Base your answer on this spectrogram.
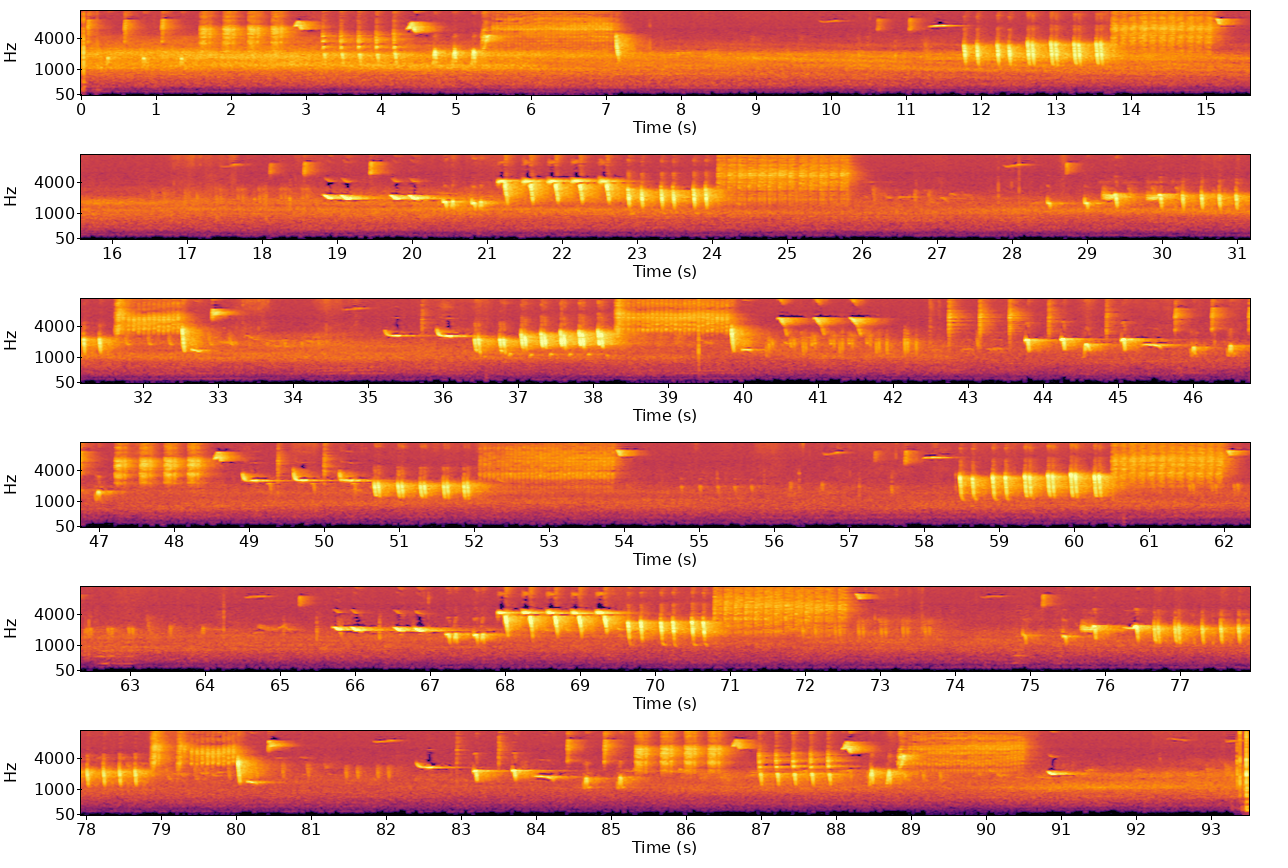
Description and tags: Exotic sounding bird recorded very close with good sound quality
A bird, probably nightingale or some thrush, but I am not an ornithologist to say for sure. Thanks, God bless :)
